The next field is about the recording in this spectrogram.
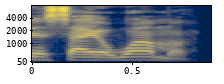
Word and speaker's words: Sawayama: Rina Sawayama.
